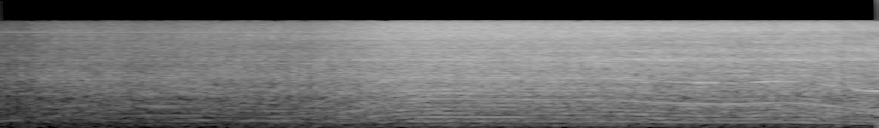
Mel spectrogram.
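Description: Cordless drill driving a screw through a nylon strap and washer into the plastic wall of a cooler, the screw cutting a new hole. The motor whine builds over the first two seconds, then runs steadily with its pitch wavering slightly under load.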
